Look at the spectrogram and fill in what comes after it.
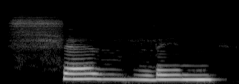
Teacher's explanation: نیچے کسرہ ہے، باریک کرتے ہوئے نون سے ملائیں گے، شرن، نون پہ جو ہے غنہ کریں گے، 2 حرکات برابر ، نون پر شد ہے نا تو جماؤ بھی ہوگا، نفاثاتی،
